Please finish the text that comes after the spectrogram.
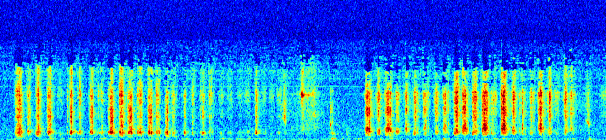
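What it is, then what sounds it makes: Scratch-art card scratched with stylus. A wooden stylus scratches a thin black-coated scratch-art card on a spiral-bound page, lying flat, in short repeated strokes along the bamboo lines. The strokes come as quick, bright, raspy scrapes in two rapid bursts, with a quieter gap of light rubbing in between. Each stroke is dry and short, with no ring after it.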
